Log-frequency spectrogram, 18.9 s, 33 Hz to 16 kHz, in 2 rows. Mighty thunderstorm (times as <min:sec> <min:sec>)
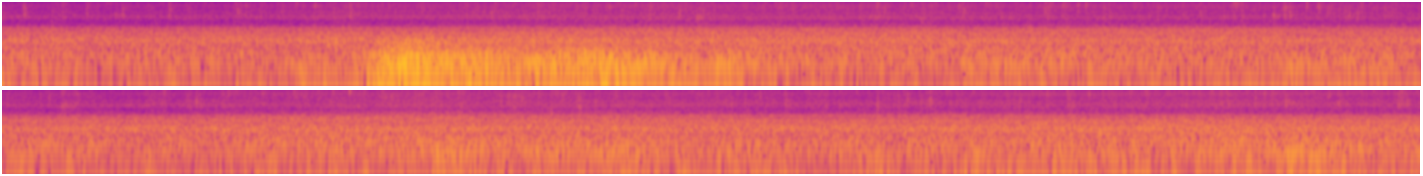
0:02.2 0:07.3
